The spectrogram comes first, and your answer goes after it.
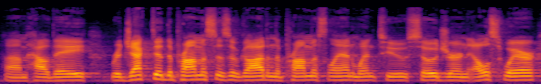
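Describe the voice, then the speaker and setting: Pastor preaching at a pulpit microphone. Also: male voice, medium pitch, little pitch movement, bright, forceful tone, clear, resonant tone. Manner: earnest, measured delivery with frequent "uh" fillers. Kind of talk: sermon with opening prayer and scripture reading. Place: church sanctuary.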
